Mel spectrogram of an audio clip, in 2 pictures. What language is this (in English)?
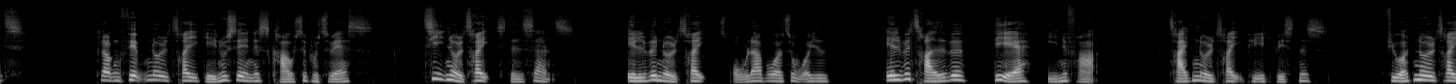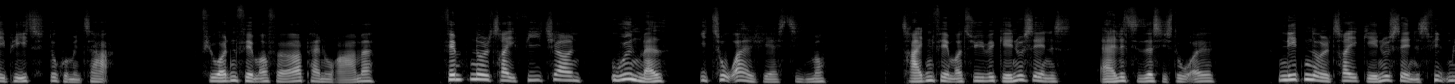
Danish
